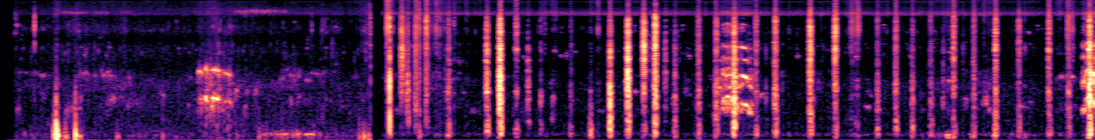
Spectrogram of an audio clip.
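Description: A hand digging tool striking into the soil of a foundation trench, from about four seconds in a rapid run of sharp chopping strikes, several a second. A short animal call comes through once, about seven seconds in.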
